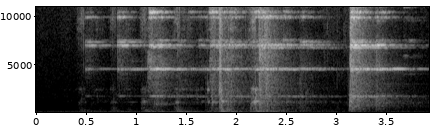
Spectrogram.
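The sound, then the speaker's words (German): A pulled doorbell at a home, one evening in June 1889, jangles several times in quick, uneven succession, its bright metallic tones ringing on and overlapping before a final louder peal. No one speaks. “Eines Abends im Juni 1889, ungefähr um die Stunde, wo man gewöhnlich anfängt zu gähnen, wurde bei mir zu Hause die Glocke gezogen.”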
